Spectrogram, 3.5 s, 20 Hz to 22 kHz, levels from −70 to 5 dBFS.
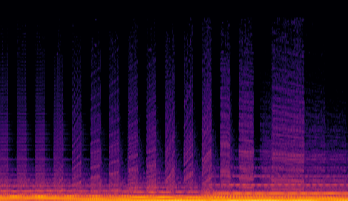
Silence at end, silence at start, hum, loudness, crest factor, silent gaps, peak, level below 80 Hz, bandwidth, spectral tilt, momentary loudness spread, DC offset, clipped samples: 0 s; 0 s; none; -13 LUFS; 12 dB; none; 0 dBFS; -38 dBFS; 11.5 kHz; -8.5 dB/octave; 5 LU; under 0.1%; under 0.1%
